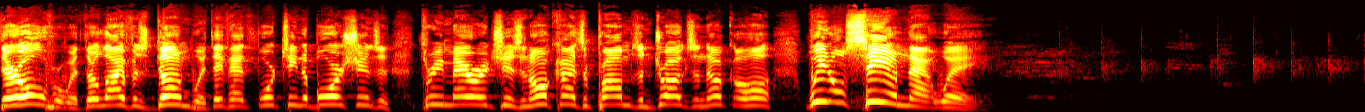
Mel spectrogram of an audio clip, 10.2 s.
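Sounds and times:
speech: 0.0 - 7.4
scattered hand claps: 7.9 - 10.2.

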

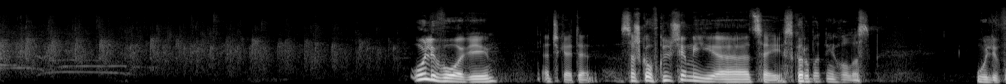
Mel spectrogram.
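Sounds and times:
audience applause at a live comedy show: 0.0 - 4.4
speech: 4.1 - 8.9, 9.8 - 10.0.

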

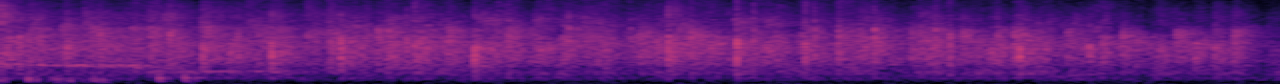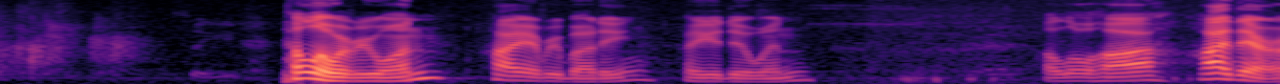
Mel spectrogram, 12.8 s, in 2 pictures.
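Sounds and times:
audience round of applause: 0.0 - 7.1
speech: 7.8 - 10.5, 11.6 - 12.7.

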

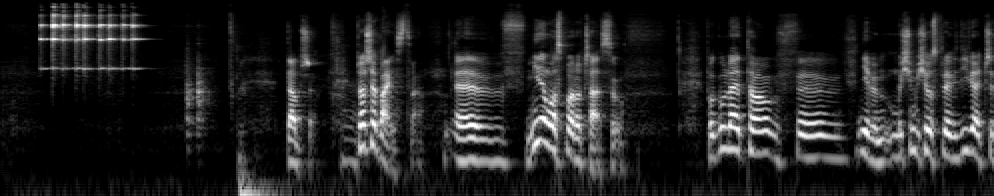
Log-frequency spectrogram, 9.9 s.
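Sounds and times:
bell ringing: 0.4 - 1.6
speech: 2.9 - 6.4, 7.0 - 9.9.

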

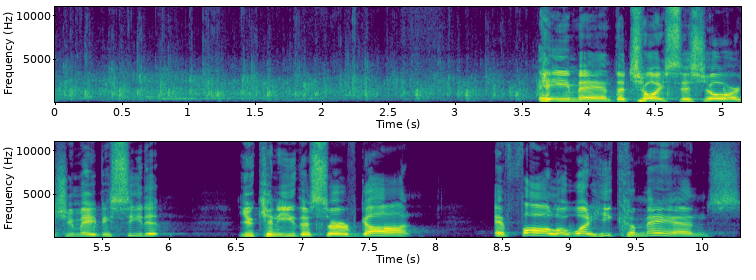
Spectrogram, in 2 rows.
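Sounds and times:
audience clapping: 0.0 - 4.5
speech: 3.7 - 6.0, 6.6 - 10.2.

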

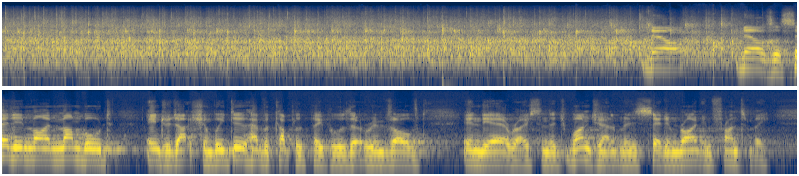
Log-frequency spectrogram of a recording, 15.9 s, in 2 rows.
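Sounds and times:
audience applause: 0.0 - 8.2
speech: 7.4 - 15.8.

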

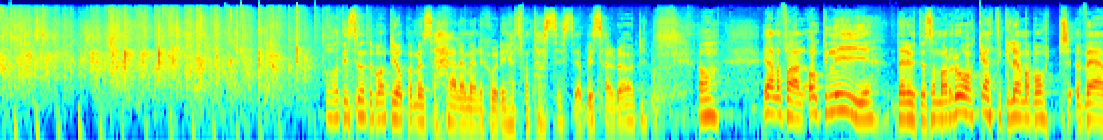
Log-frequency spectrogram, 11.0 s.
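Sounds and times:
audience applause: 0.0 - 3.7
speech: 3.2 - 11.0.

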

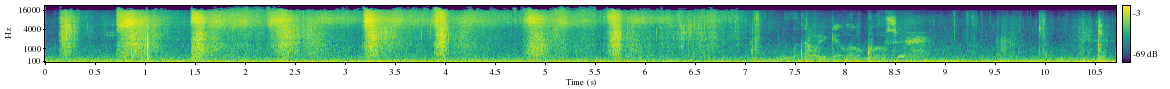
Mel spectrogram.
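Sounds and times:
footsteps walking through crunchy leaves: 0.0 - 7.2
footsteps walking on soft dirt: 0.0 - 10.6.

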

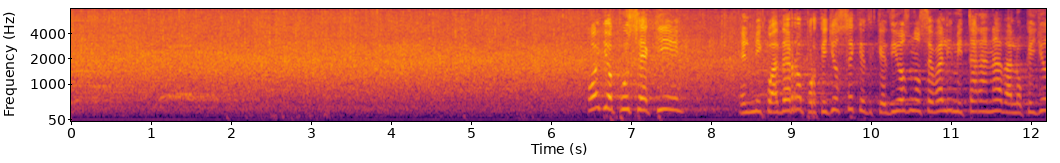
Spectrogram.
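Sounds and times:
audience applause: 0.0 - 9.1
speech: 6.5 - 7.8, 8.4 - 12.1.

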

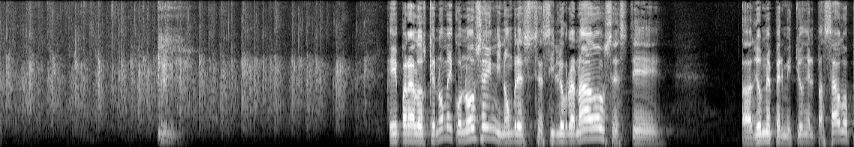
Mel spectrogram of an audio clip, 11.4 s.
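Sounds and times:
audience applause: 0.0 - 5.1
speech: 2.1 - 2.5, 5.2 - 8.9, 9.9 - 11.3.

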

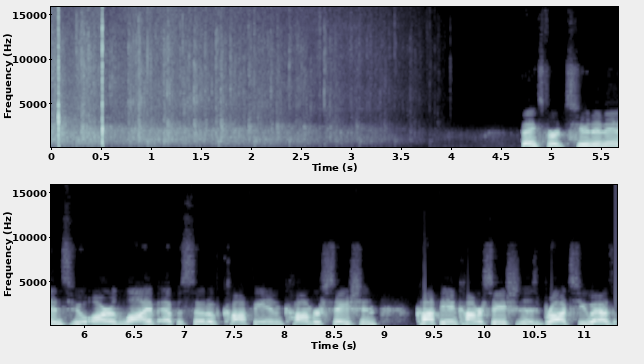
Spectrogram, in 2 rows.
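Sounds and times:
audience applause: 0.0 - 3.6
speech: 4.7 - 11.3.

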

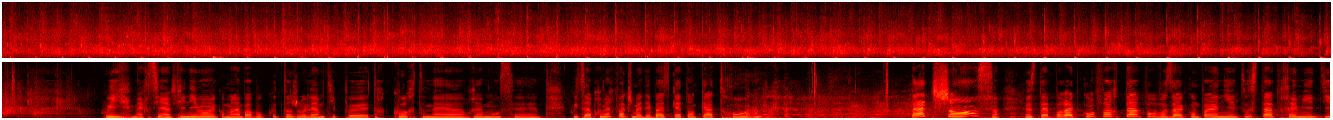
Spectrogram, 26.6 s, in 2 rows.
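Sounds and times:
audience applause: 0.0 - 14.0
speech: 14.3 - 21.3, 22.4 - 26.5
laughter: 20.8 - 22.9.

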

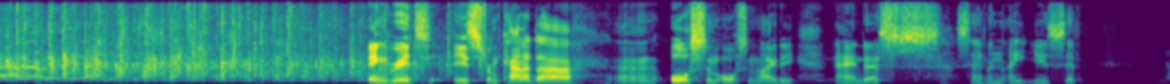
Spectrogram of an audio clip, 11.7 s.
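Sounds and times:
audience applauding: 0.0 - 5.5
speech: 3.7 - 10.9.

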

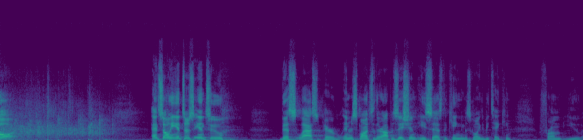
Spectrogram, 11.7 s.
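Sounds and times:
audience clapping hands: 0.0 - 2.5
speech: 3.0 - 4.6, 5.6 - 11.6.

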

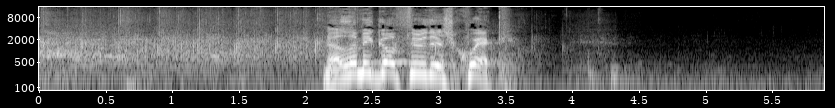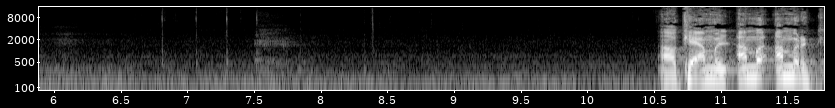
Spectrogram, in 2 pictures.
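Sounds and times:
steady applause from a sizable crowd: 0.0 - 3.8
speech: 2.1 - 3.6, 10.6 - 11.7.

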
